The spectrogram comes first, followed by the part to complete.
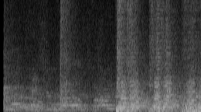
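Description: Swing big band playing, trumpets and trombones to the fore. The full band comes in loudly about a second in, with a low bass line joining just before the end.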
